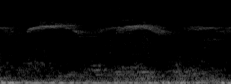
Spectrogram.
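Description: A songbird chirping in the background: a run of high, arching notes that each rise and fall, about two a second.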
